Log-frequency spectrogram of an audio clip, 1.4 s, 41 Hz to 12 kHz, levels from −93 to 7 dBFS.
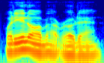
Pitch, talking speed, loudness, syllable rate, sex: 105 Hz, 260 wpm, -17 LUFS, 6.5 syllables/s, male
